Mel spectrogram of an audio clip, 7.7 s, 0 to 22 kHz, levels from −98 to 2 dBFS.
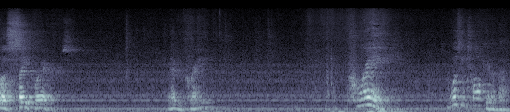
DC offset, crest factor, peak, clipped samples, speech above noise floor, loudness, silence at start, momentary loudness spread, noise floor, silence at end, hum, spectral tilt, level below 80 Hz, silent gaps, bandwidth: under 0.1%; 22 dB; -6 dBFS; under 0.1%; 22 dB; -25 LUFS; 0 s; 27 LU; -47 dBFS; 0 s; none; -7 dB/octave; -50 dBFS; none; 14 kHz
